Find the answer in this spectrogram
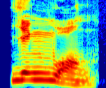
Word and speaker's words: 英皇: Did you hear the high and low level tones in that name? Say it again. 英皇， Here's the Cantonese word for road, which is pronounced with a low level tone.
